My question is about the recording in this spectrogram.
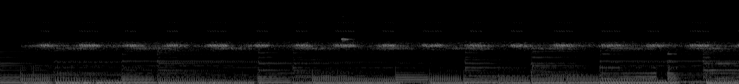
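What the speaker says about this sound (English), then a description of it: "That's what we got. Crickets." Crickets chirp continuously in a dense, steady pulsing chorus, loud and close, with no voices, used as a comic silence effect.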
